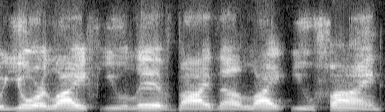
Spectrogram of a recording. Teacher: This is just an unstressed, stressed syllable taking turns. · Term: iambic pentameter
